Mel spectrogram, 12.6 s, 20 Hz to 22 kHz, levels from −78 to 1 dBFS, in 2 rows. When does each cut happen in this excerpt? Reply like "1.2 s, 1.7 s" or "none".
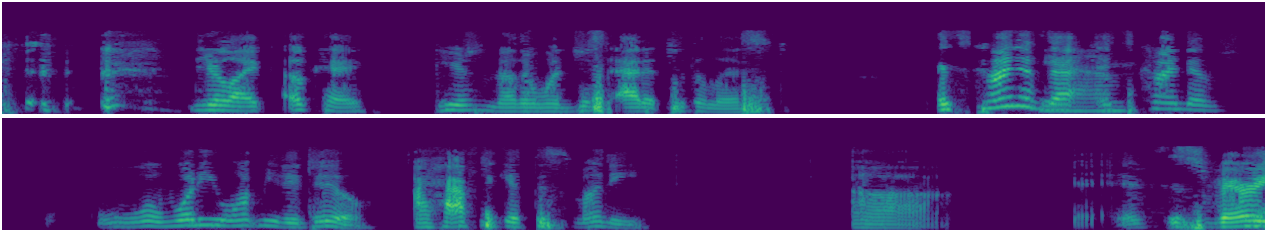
none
